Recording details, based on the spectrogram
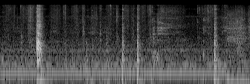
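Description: Meatloaf mixture stirred by hand in a bowl, with a sharp utensil clank against the bowl, a few lighter taps and soft squelchy mixing under a steady low hum.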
